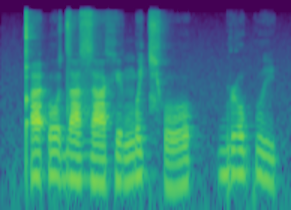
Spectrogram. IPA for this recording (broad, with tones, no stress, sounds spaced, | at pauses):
qʼ ɛ˧˩˧ ʔ o˧˩˧ d a˩˧ z a˩˧ x e˩˧ ŋʷ ɛ˦˥ t͡ɕʰ o˩˧ | b ɹ o˦˥ kʷ i˧˩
